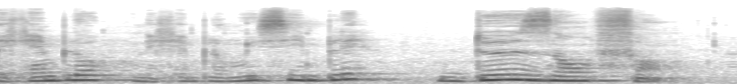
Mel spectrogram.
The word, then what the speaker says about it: deux enfants: Deux enfants, deux el número dos, va a ser deux en la pronunciación, bien redonda la boca. Deux enfants, ahí yo como lo escuchan hago z.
